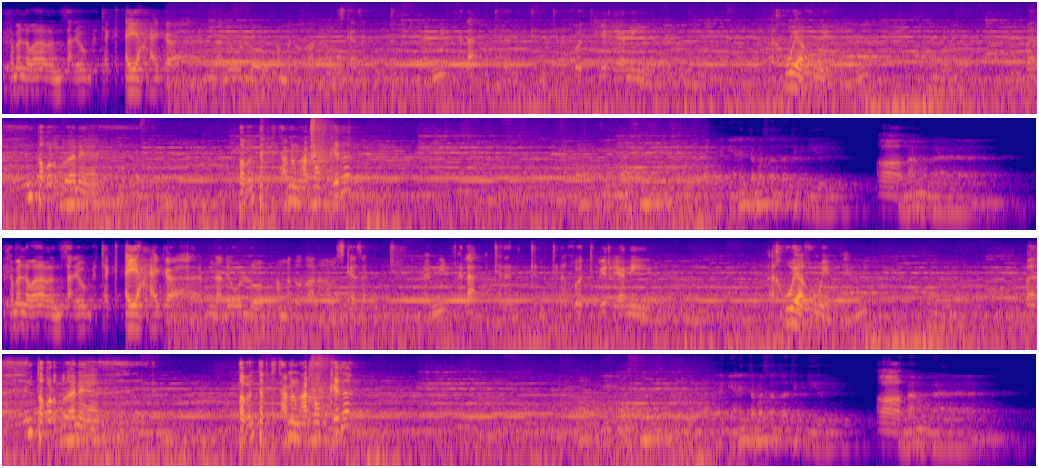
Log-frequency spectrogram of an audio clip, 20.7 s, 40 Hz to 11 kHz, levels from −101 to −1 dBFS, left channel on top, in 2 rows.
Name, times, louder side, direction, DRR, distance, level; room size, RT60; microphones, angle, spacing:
voice 1, 0.0-6.5 6.8-7.3 7.6-8.7 10.2-11.6 12.7-13.9 19.1-19.3, right 5 dB, 70° right, 12 dB, 1.2 m, -35 dB
sound 1, 1.6-17.4, left 1 dB, 40° left, 4.9 m, -40 dB
voice 2, 9.2-9.5 10.6-12.4 13.1-14.0 16.1-18.6 19.3-20.2, equal, 20° right, 0 dB, 6.9 m, -44 dB
29.5 x 23.0 x 4.9 m, 1.0 s
head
